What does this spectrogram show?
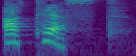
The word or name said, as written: attest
